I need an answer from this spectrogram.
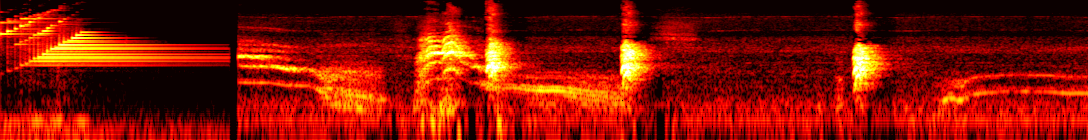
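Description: A bright synthesized chime sound effect, its notes entering one over another and fading over about two seconds. Then a small white Pomeranian-type dog gives about four short, sharp yaps, while cats meow with drawn-out calls before and after the barks.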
